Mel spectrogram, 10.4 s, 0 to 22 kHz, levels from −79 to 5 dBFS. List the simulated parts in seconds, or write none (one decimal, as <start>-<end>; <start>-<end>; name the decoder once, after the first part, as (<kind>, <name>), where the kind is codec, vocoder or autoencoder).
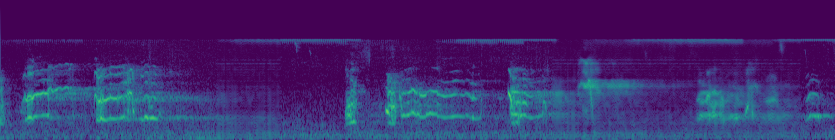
2.7-3.5 (vocoder, Vocos); 6.9-10.0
